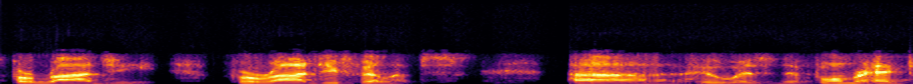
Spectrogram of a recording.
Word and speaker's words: Faragi Phillips: I will go ahead and give you the pronunciation it's for Raji for Roger Phillips who was the former head coach at Whitehaven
